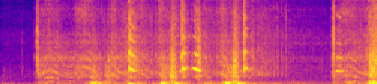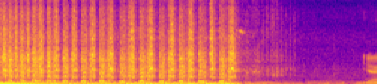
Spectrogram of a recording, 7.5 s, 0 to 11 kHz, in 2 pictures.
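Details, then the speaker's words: 1999 Subaru Legacy wagon, restarted a few days after the timing belt broke: several ragged cranks, then it catches and stumbles unevenly at idle before dying; timing and engine wrecked by the failed belt. "you can hear it's not healthy at all. Oh man, this engine's junk."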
